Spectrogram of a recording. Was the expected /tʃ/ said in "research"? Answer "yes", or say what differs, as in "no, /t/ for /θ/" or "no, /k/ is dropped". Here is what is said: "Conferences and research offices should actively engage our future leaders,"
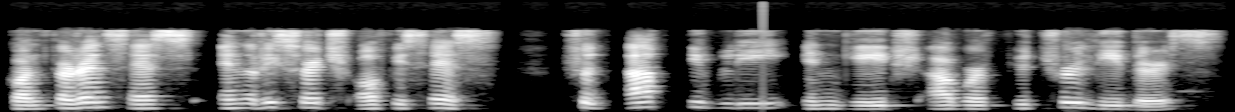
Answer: yes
